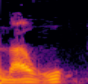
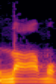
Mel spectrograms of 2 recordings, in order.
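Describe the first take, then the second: First: The word is said as nánwú. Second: The word is said as nàme. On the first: The speaker calls it wrong. "不是南无" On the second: The speaker calls it right. "是那么"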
